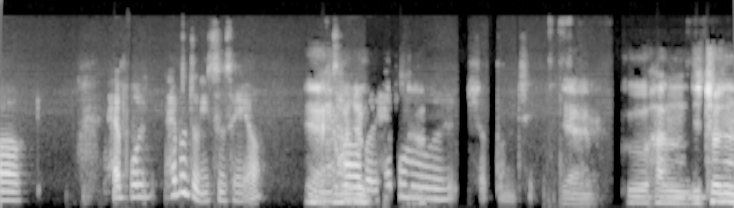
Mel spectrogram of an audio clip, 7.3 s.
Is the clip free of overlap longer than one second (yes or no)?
no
